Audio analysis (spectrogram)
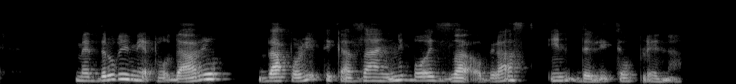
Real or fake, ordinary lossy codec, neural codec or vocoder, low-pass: fake; Opus, 24 kbps; codec, 16 kHz, 2 kbps, X-Codec, HuBERT features, trained on balanced general audio; 7.2 kHz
